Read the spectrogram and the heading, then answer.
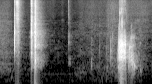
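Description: A can of Sasquatch Brewing Wood Boy beer cracking open: two sharp metallic clicks, then a brief, louder burst of fizzing hiss as the tab gives way, with no talking.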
